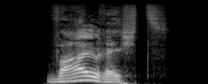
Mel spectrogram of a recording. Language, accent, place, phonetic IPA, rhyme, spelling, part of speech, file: German, Germany, Berlin, [ˈvaːlˌʁɛçt͡s], -aːlʁɛçt͡s, Wahlrechts, noun, De-Wahlrechts.ogg
- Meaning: genitive singular of Wahlrecht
